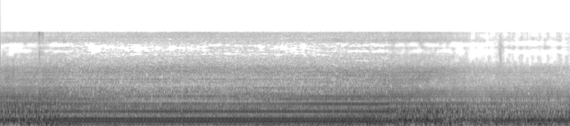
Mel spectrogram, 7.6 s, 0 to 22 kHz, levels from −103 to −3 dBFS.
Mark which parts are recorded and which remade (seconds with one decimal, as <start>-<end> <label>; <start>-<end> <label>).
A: 0.0-0.8 remade; 0.8-5.2 recorded; 5.2-7.6 remade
